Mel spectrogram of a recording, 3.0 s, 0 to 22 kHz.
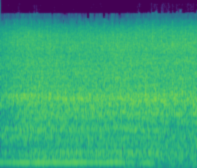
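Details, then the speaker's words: Nissan 280ZX: steady idle around 800–1000 rpm, humming note cuts out after about two seconds as the engine sags lower; owner suspects a bad battery, possibly the alternator. "the battery cable wants to idle down what's it idling at right now it's BC between 8 and about 1 800 1000 uh give it some gas yeah so that leads me to believe that this batter is bad"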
